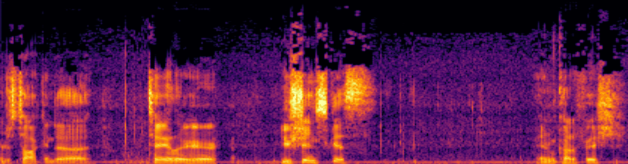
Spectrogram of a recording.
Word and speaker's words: Jusinskas: I thought it was like Jusinskas or something like that. Oh, the J is silent. Nice. The J is silent? The J is silent. Jusinskas. Oh, Jusinskas.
